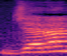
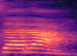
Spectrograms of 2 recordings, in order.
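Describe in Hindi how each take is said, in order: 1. यह j ध्वनि से शुरू होता है। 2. यह z ध्वनि से शुरू होता है।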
